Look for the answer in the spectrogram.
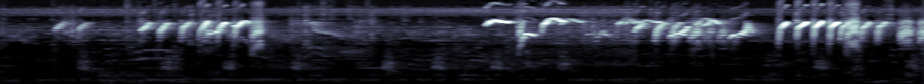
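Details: Lively cinereous tit song used as a training recording so birds learn to sing quickly: bursts of rapid, high, slurred chevron notes in fast trills, separated by short pauses, over faint low hum.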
